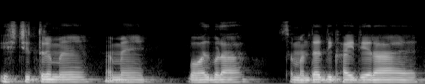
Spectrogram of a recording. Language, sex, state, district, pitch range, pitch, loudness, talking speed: Hindi, male, Jharkhand, Ranchi, 110-115 Hz, 110 Hz, -16 LUFS, 155 wpm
